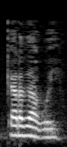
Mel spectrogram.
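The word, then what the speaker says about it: Qaradawi: ¿Lo pronuncié mejor? Pronuncio fatal los nombres árabes y este me va riñendo. Kardawi. Pero se escribe Kadarawi.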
